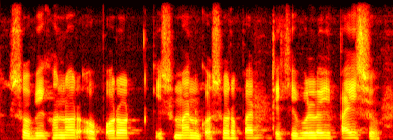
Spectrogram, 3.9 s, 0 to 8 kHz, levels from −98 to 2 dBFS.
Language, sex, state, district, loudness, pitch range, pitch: Assamese, male, Assam, Kamrup Metropolitan, -19 LUFS, 140-145 Hz, 145 Hz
